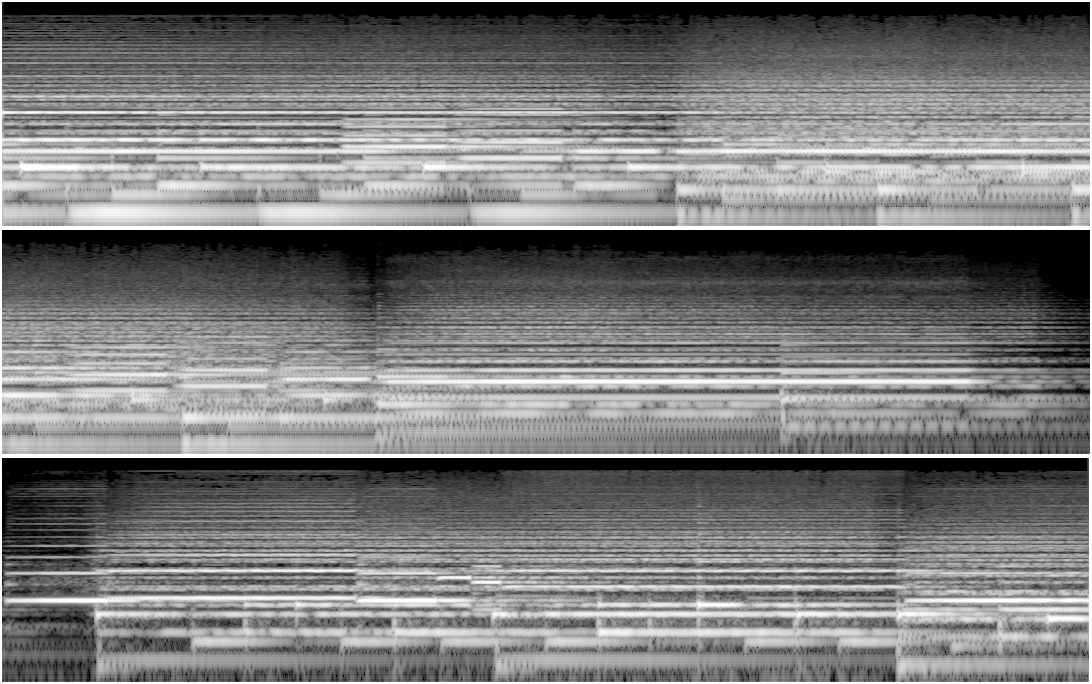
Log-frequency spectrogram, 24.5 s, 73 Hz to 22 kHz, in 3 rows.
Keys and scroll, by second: 19.8 super+a, 20.1 super+c, 22.5 super+v.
